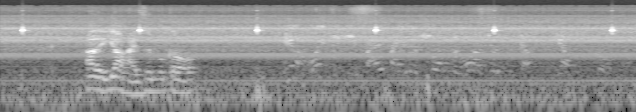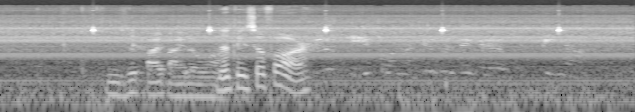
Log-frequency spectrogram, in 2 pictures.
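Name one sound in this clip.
An electronic meter beeps in short, evenly spaced chirps.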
